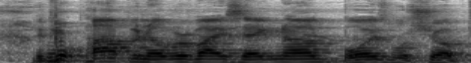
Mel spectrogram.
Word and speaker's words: Oberweis: Like, hats off to Overweiss for whatever the fuck. Yeah, right. And he threw in the German pronunciation. Look at that, Oberweis. That's a W, not a V.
